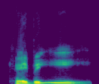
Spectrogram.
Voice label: "KBE", American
